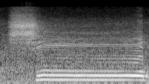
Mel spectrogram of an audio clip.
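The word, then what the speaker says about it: ش: তো আমরা যদি ইংরেজিতে বলি শিওর, শিওর, শিওর বললে যে শিওরের শুরু যে সাউন্ডটা আসে সেটা হলো শিন।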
